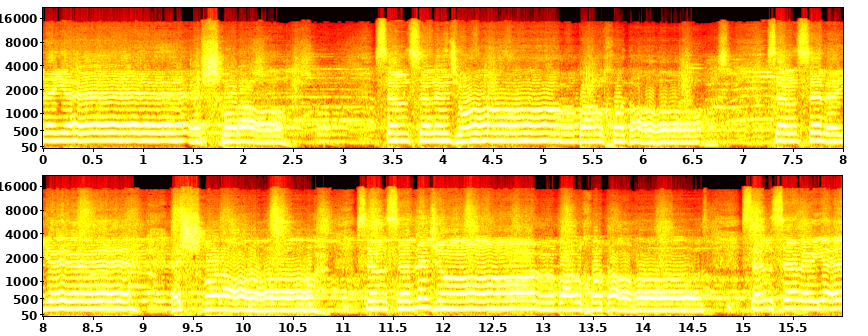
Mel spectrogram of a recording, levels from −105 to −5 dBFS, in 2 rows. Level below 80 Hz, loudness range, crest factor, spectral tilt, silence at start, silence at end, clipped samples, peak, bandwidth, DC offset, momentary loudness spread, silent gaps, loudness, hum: -38 dBFS; 2 LU; 6 dB; -3.5 dB/octave; 0 s; 0 s; 2%; 0 dBFS; 16.5 kHz; 0.1%; 7 LU; none; -5 LUFS; none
